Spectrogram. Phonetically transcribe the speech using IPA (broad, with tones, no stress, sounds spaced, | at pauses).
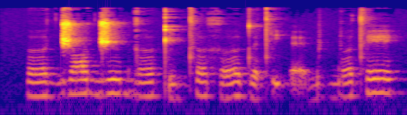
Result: ɤː˧ d d͡ʒ ɔː˦ d d͡ʒ ɯː˦ b ɡ ɤː˧ kʼ i˨ b tʰ ɤ˦ x ɤː˨˦ tʷ ɛ˨ tʰ ḭ˦ ʔ ɛ̰˨ b | b ɤ˨˦ tʰ e˦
